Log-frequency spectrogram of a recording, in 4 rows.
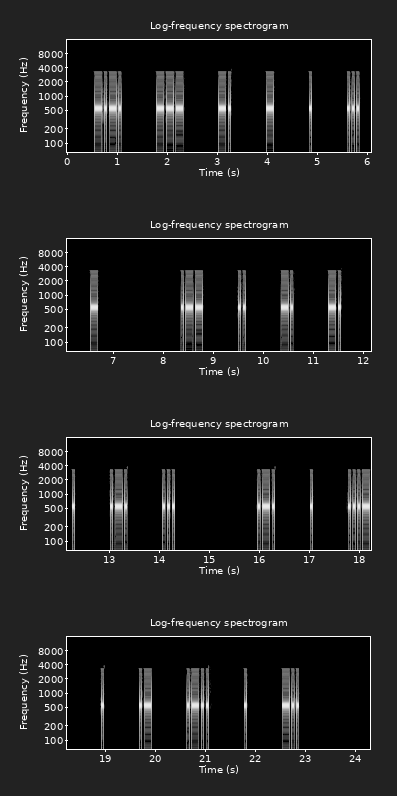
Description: Morse code, heard as a keyed tone, about 25 wpm, spaced as for 10 wpm, 550 Hz. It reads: CONTEST WINNERS REVEALED
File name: podcast / News headlines-1x-25x10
